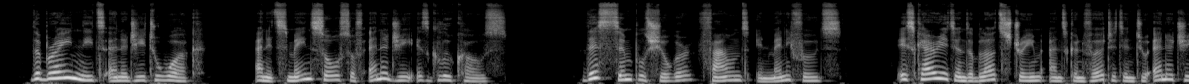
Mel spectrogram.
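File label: Flemish, female, voice over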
